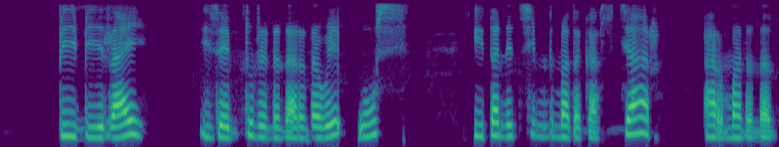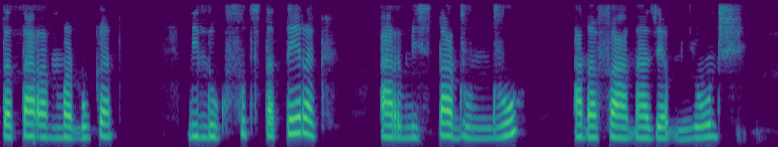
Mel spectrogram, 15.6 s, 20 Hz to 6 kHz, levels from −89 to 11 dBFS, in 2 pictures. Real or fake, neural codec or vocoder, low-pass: real; none; 5.4 kHz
